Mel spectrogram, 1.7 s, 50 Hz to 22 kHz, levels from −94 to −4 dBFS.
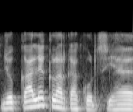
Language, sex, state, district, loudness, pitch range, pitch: Hindi, male, Jharkhand, Garhwa, -16 LUFS, 130-180 Hz, 150 Hz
